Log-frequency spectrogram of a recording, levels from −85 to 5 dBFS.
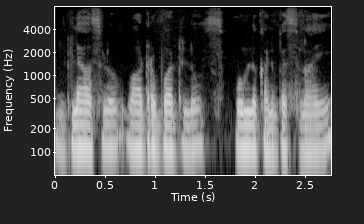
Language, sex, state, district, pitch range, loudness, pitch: Telugu, male, Andhra Pradesh, Srikakulam, 110-115 Hz, -16 LUFS, 110 Hz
